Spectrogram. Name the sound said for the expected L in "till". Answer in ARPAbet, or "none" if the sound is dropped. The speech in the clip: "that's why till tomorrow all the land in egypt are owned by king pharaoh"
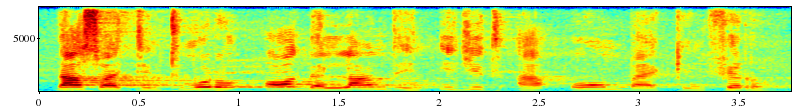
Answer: N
